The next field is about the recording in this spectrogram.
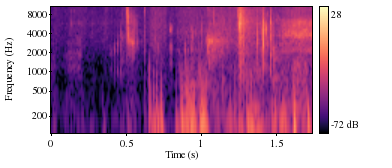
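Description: Wet mouth sounds of someone sipping a shot of a milky drink that looks and tastes like chocolate milk, with a few soft slurps and gulps over about two seconds, fairly quiet and without clear talking.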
